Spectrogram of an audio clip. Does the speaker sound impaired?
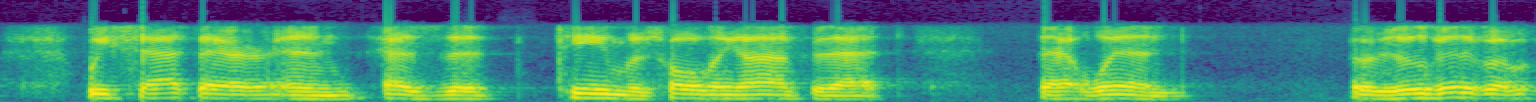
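Yes: Parkinson's; stays active.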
